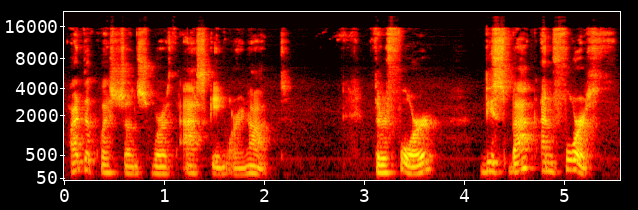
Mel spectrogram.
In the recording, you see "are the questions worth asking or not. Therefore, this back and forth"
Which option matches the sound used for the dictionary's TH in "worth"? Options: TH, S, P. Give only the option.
TH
